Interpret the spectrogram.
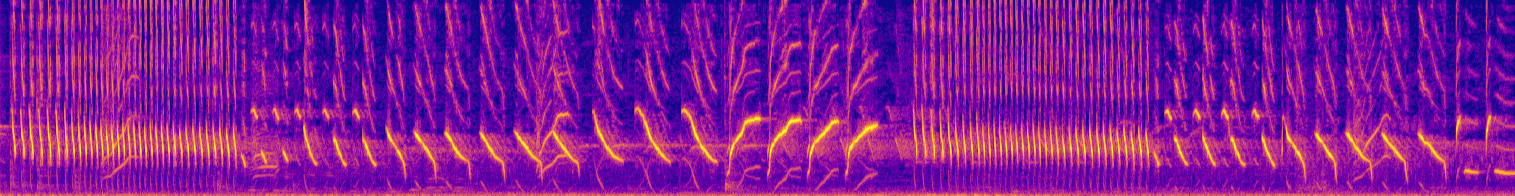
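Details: Canary song, fast and varied: rapid series of steep descending whistled notes, repeated trills and long buzzy rolling passages, sung loudly and continuously with short breaks.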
